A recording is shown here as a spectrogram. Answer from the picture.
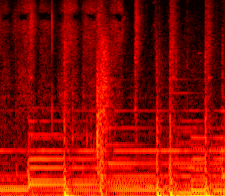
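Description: Background music with a steady beat and sustained chords. The chord changes about a quarter second in.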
